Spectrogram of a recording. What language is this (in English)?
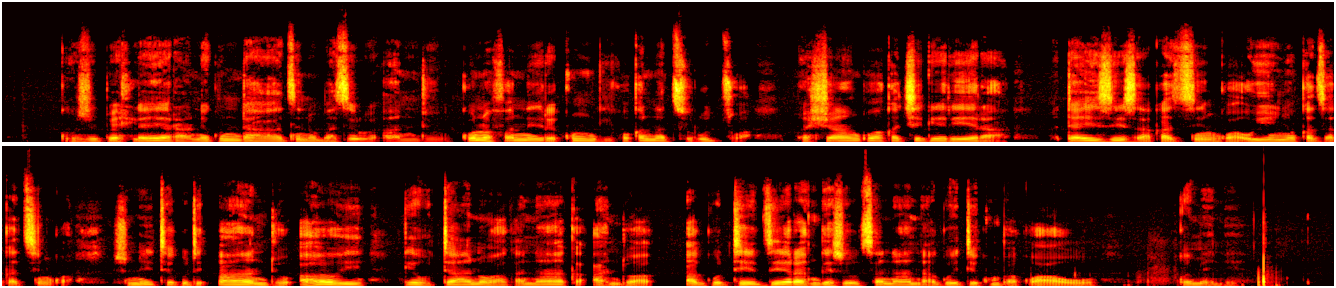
Ndau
